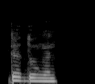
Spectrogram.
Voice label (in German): "gedungen", German; adjectives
